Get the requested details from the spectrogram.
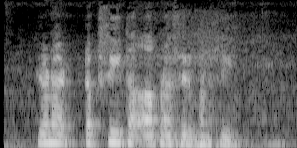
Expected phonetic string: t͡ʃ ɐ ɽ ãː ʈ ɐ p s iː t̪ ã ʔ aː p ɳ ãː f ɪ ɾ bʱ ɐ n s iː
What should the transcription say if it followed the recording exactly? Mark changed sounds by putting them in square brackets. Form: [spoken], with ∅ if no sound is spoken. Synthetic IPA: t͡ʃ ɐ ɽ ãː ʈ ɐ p s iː t̪ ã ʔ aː p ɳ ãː [s] ɪ ɾ bʱ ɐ n s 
